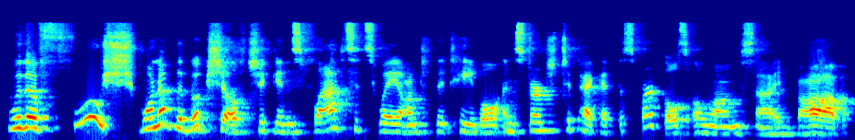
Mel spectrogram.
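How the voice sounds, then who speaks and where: A woman author reading her own fiction to listeners. She tells the story in a lively, expressive way, taking on the voice of a young first-person narrator. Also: mid-range voice, normal speed. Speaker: author and faculty reader.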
